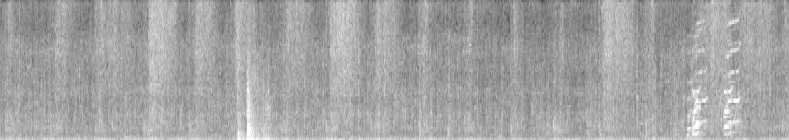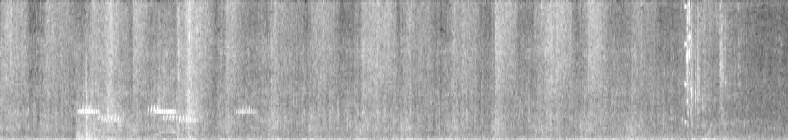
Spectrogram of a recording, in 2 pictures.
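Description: Heavy metallic footsteps stomp steadily as a large robot walks.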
